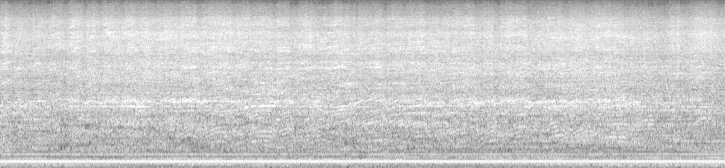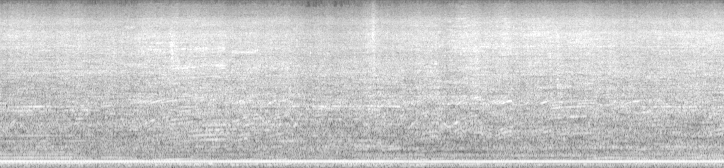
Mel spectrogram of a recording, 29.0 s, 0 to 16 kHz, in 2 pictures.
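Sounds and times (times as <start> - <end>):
engine droning steadily: 0.0 - 28.9.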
